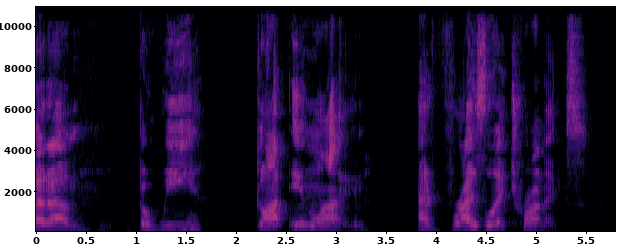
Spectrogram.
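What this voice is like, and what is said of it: Usual voice. Nothing is said of it.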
